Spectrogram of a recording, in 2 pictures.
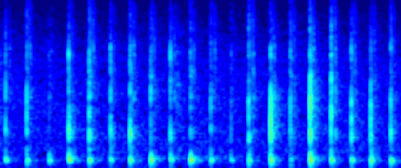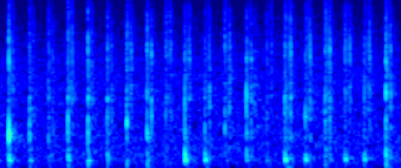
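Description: Faint, rapid, even taps of a sponge dabbing paint onto a hollow vinyl reborn doll's leg, about four a second.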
